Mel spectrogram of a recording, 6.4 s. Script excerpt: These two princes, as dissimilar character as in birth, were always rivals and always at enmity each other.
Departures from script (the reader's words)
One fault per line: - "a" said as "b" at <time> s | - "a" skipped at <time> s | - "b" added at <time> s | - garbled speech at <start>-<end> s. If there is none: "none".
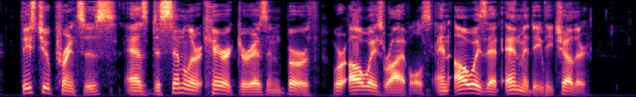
none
